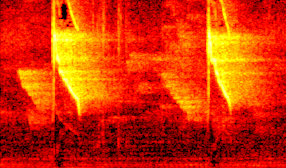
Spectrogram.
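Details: Female Oriental white-eye calling clearly, a sound used to lure other white-eyes into opening their beaks to sing: two sharp, thin, very high notes, each sliding steeply downward, about one and a half seconds apart, with faint softer trailing tones.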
